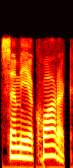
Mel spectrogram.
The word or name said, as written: semiaquatic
